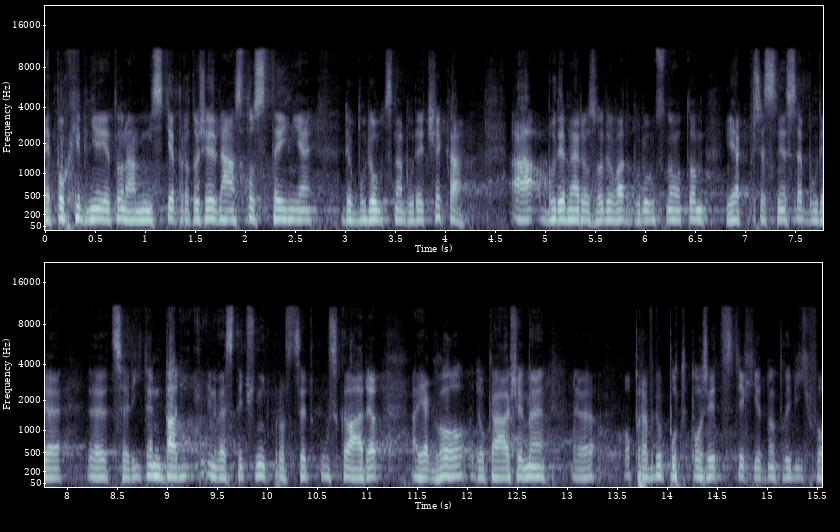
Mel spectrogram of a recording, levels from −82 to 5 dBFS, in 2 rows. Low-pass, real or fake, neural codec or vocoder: 10.8 kHz; fake; codec, 24 kHz, 3 kbps, HILCodec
